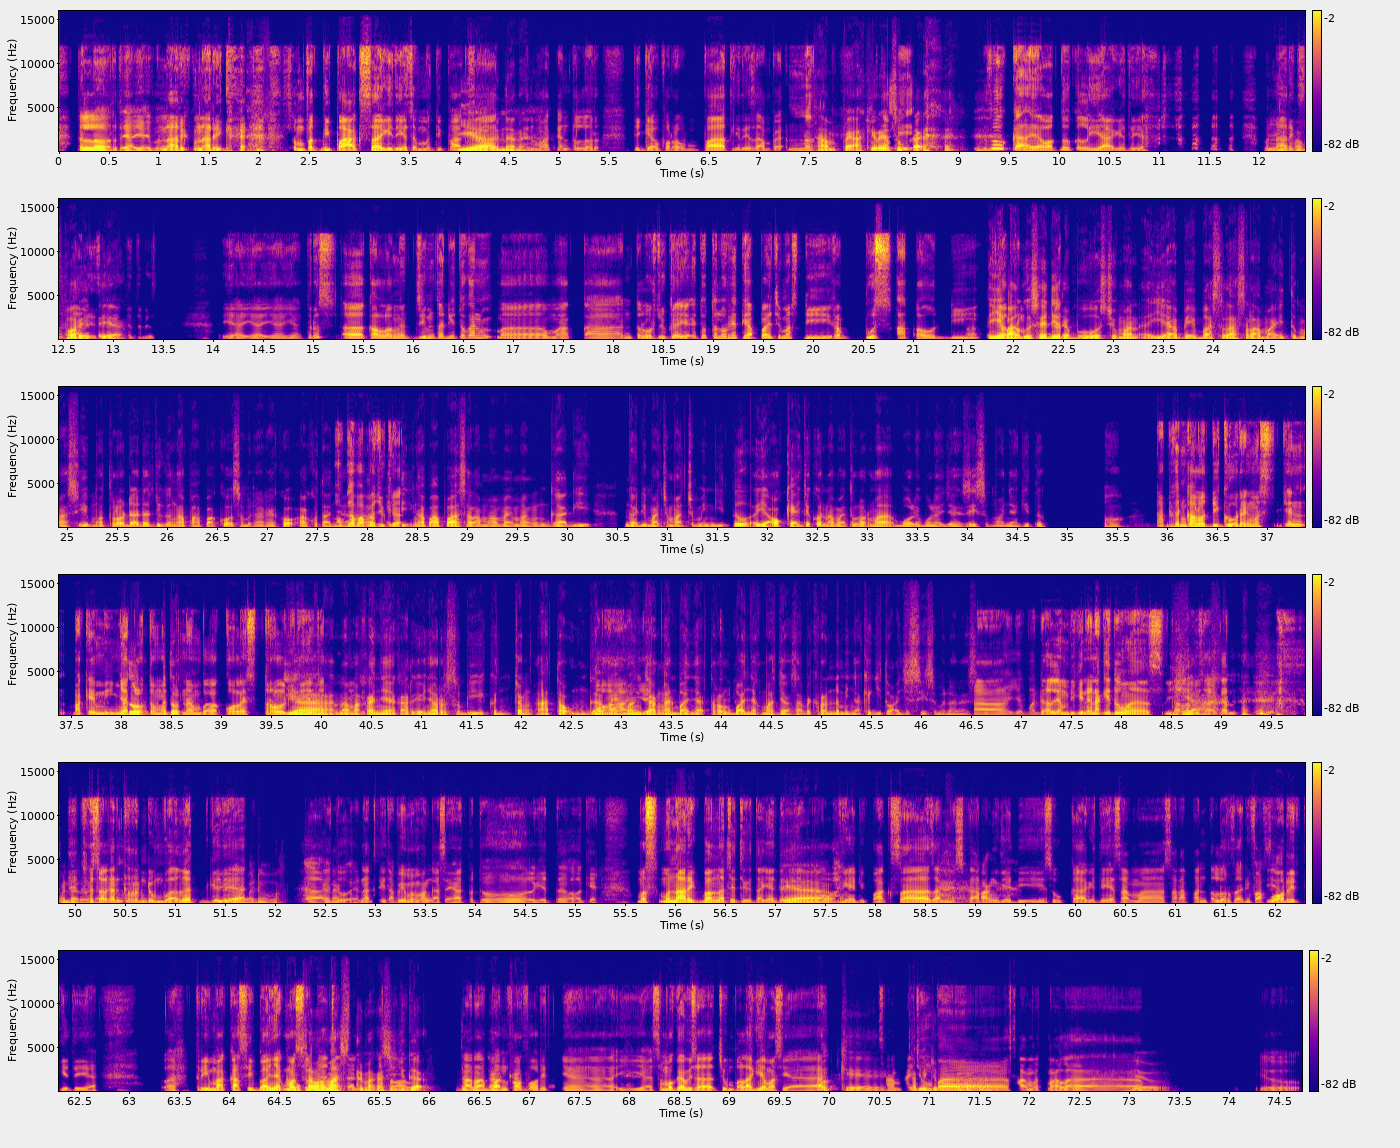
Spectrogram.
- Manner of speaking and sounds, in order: chuckle; chuckle; laugh; tapping; in English: "PT"; chuckle
- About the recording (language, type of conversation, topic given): Indonesian, podcast, Apa sarapan favoritmu, dan kenapa kamu memilihnya?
